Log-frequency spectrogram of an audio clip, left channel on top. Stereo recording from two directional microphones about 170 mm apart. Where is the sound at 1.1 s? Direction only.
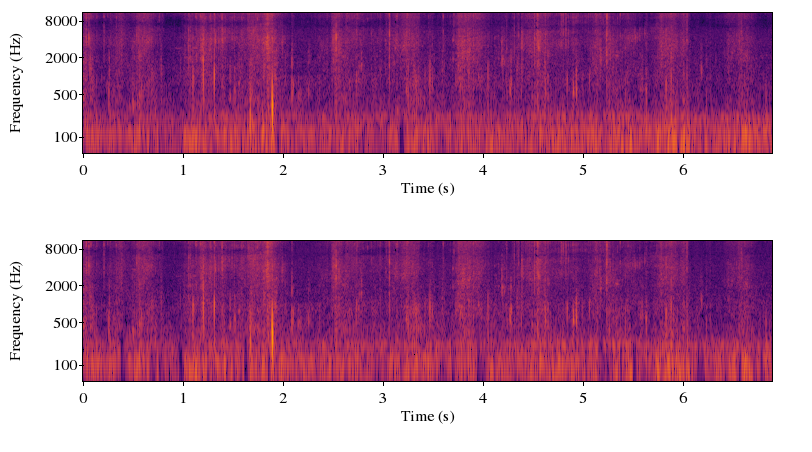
5° right (ahead or behind).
